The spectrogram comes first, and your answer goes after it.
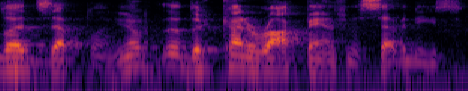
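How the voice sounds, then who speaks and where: A man uses a normal speaking voice at a medium pitch, in an American accent. He keeps a moderate pace with lively intonation. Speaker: musician. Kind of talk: interview.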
